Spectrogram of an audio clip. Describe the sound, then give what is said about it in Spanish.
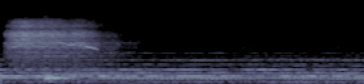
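A single soft breath drawn in through the nose during a guided breathing exercise, a brief airy hiss lasting about a second before fading into near silence. “Solo con la nariz inhalar y exhalar.”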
